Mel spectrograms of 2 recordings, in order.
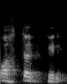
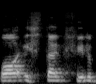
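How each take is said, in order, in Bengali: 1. wa সরাসরি s ধ্বনিতে গিয়ে মেশে। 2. wa-এর পরে একটি আলাদা i স্বর শোনা যায়। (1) "এটা বলি কি অস্তাগফির" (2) "এই জন্য আমরা এটাকে অইস্তাগফির বলি না"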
